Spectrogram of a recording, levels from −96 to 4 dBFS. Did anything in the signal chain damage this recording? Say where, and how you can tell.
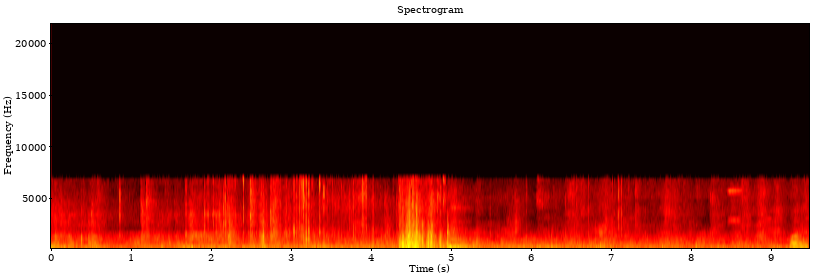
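Yes: the codec stage, likely Dolby Digital compression starved of bits. Throughout, the sound is dull and fluttery. A spectrogram shows a hard ceiling at 7 kHz and speckled noise-filled bands.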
